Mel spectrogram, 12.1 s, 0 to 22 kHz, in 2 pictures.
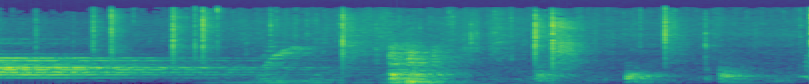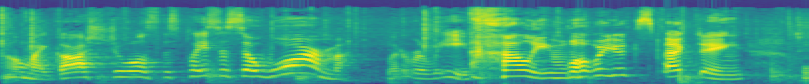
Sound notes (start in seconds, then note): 0.2 fireplace crackling; 2.8 door shut; 3.8 footsteps entering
